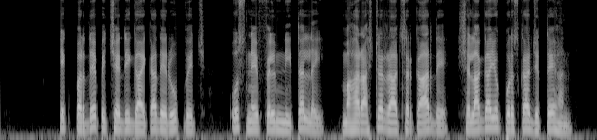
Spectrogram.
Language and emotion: Punjabi, neutral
